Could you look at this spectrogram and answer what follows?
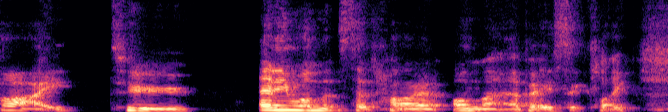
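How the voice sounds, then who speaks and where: A woman is speaking. Her voice is loud. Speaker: maths teacher. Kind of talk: live online lesson. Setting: live stream at computer. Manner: animated.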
